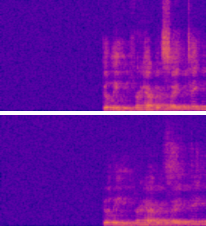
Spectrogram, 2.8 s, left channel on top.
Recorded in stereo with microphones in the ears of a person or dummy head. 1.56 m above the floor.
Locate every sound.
1.4 s a man speaking: 80° left, 6.5 m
